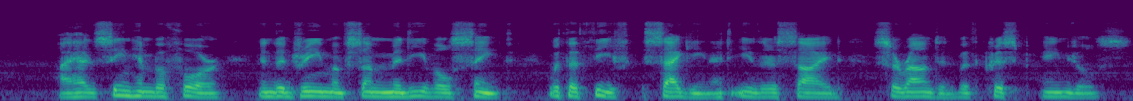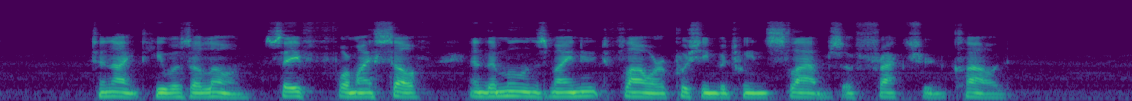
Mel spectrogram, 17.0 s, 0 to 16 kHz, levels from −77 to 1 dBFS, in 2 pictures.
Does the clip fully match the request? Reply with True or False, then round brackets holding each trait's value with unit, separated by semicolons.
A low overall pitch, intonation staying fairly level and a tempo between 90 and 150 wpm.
True (110 Hz; 2.3 semitones; 145 wpm)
